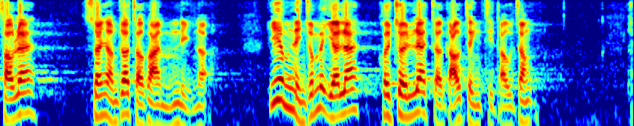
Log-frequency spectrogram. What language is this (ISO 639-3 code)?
yue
